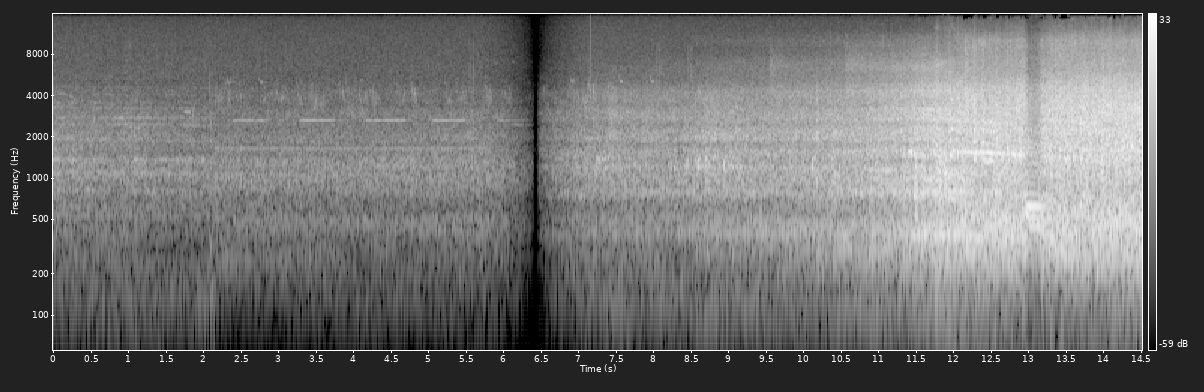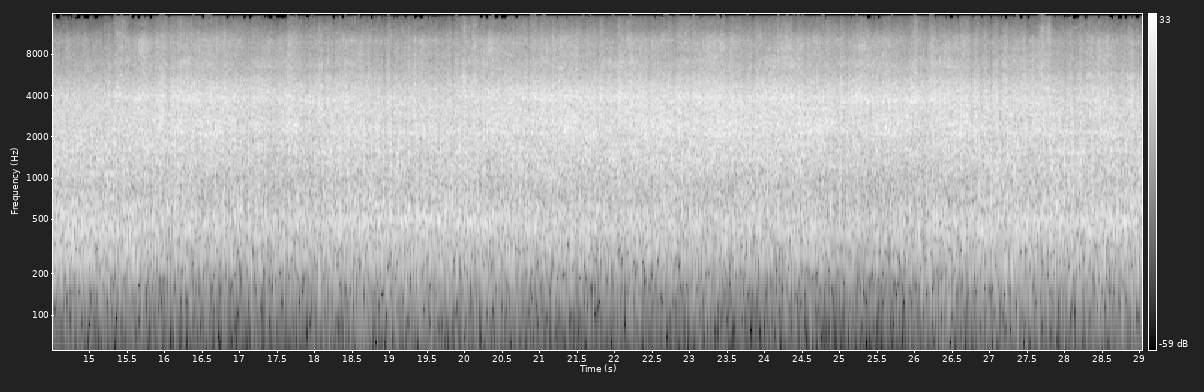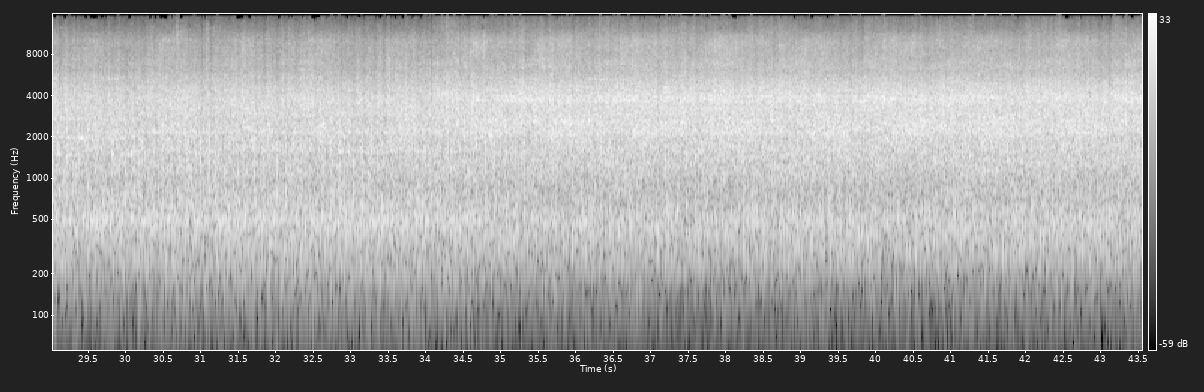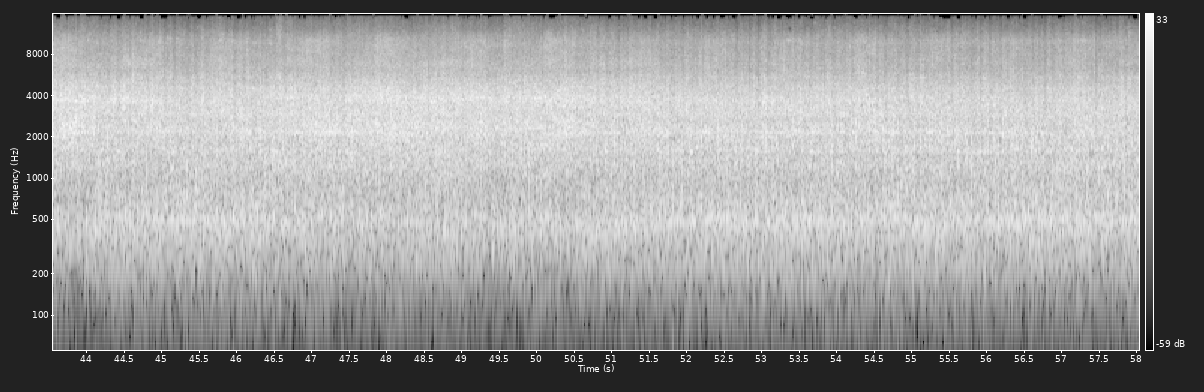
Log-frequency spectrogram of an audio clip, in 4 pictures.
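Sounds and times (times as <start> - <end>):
train wheels rolling on rails: 0.0 - 58.0.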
